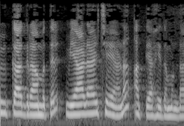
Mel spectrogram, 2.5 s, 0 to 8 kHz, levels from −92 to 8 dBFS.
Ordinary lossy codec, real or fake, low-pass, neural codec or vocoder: none; real; 7.2 kHz; none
